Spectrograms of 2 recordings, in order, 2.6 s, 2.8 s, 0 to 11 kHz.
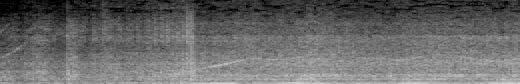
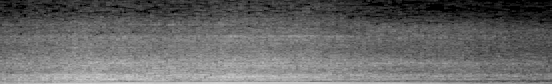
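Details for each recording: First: Suzuki Alto VXR carbureted petrol engine, missing at top speed and unable to exceed 100: on throttle the revs rise sluggishly, hang, and the engine shuts off. Bogging on acceleration; carburetor fuel, pump pressure and double-venturi setup to be checked. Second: Suzuki Alto VXR that misfired and wouldn't exceed 80 km/h, after throttle butterfly adjustment: revs climb smoothly, hold clean and settle without stumbling or missing; normal revving after repair.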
